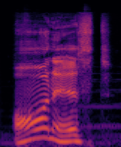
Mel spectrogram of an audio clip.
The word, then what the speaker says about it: honest: Honest, the H is silent.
